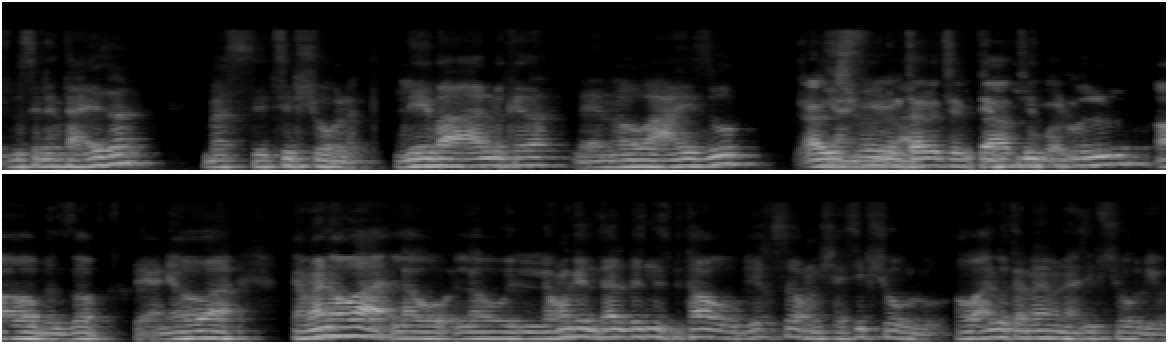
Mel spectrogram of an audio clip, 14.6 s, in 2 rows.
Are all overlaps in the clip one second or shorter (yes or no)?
no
